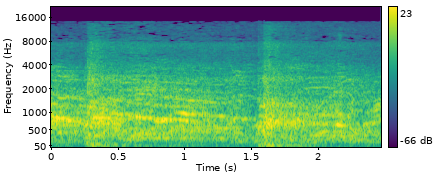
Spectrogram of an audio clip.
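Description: Large crowd of mourners chanting and calling out together, with sharp unison chest-beating (matam) strikes landing twice, about a second and a half apart.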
